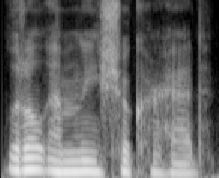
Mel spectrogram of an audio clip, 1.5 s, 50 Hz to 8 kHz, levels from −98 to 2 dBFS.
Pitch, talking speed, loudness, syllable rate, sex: 125 Hz, 205 wpm, -15 LUFS, 5.1 syllables/s, male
